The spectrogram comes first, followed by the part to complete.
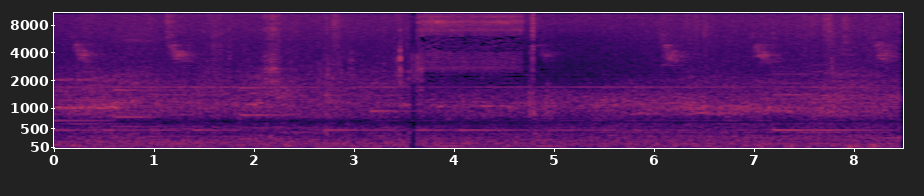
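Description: Outdoor yard ambience: a low steady rumble with faint, short bird chirps every second or so.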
